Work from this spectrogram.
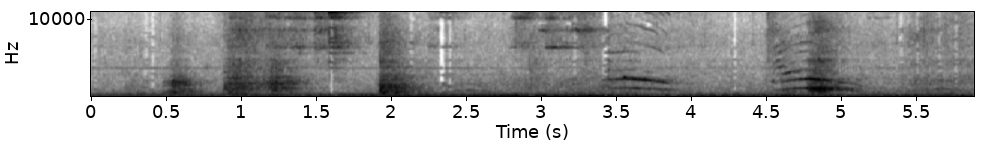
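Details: Domestic cat (kittens). Young kittens mew in short, high, arched cries, two or three in quick succession near the end. Soft rustling bursts and a steady low hum fill the background.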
